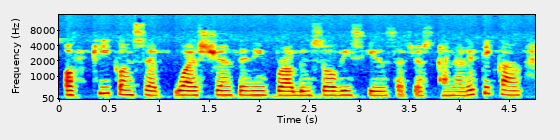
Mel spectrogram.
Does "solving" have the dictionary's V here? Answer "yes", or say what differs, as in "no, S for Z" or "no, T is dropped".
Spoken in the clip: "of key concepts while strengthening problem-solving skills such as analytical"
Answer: yes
